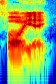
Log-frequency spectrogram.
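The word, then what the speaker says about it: Fage: I call it phage, but I think it's pronounced faha. – Faye, yeah.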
